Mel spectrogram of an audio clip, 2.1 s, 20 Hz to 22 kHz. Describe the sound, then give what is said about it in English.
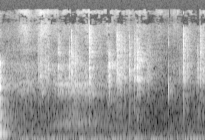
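Two twenty-sided dice clatter across a table during a tabletop role-playing game, giving a faint run of quick, light, high clicks and rattles. “So you want to roll 2d20. And you take the lower of the two. But don't use the gray one.”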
